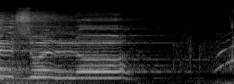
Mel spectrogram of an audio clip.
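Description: A young man sings a long held note into a microphone.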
